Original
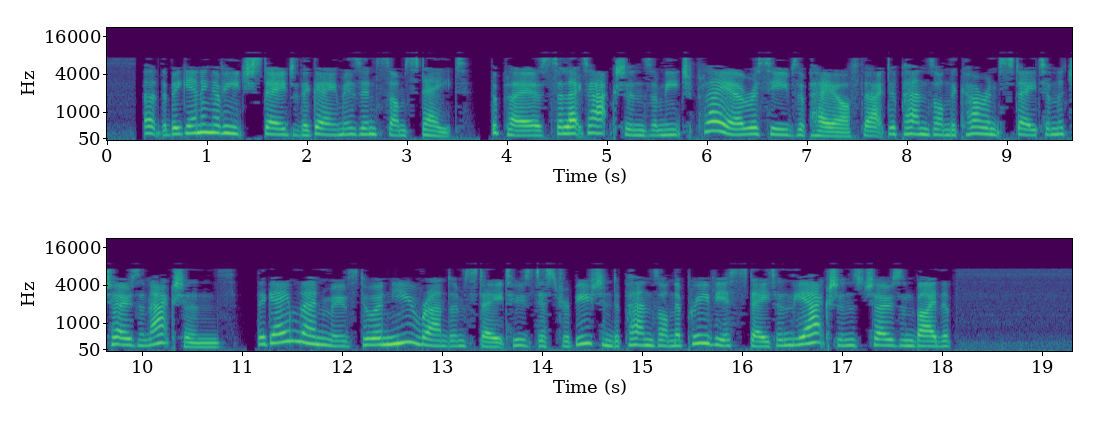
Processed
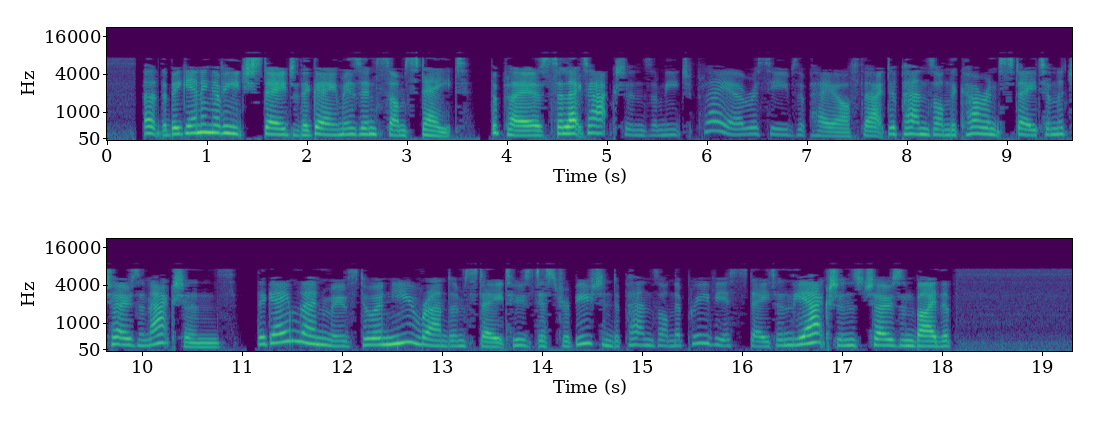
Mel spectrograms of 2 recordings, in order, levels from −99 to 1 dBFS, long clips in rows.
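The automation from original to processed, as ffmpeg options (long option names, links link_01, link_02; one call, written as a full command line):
ffmpeg -i in.wav -af "volume=16.5dB,afade=type=out:start_time=4.63:duration=0.59:silence=0.223872,afade=type=in:start_time=7.1:duration=0.59:silence=0.316228,afade=type=out:start_time=14.14:duration=0.91:silence=0.421697,afade=type=in:start_time=16.09:duration=0.61:silence=0.334965" out.wav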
